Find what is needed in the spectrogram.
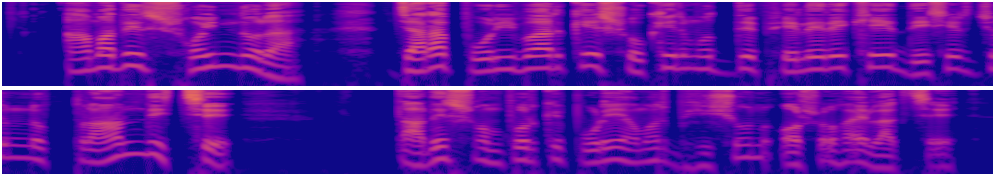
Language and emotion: Bengali, sad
